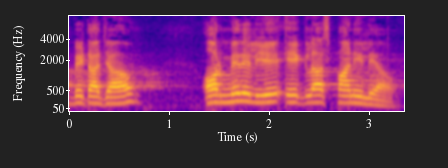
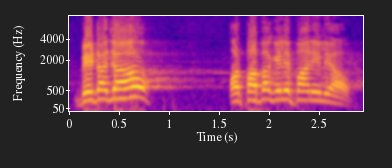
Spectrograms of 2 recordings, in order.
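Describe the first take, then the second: First: It is said at a normal volume. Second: It is said loudly, almost shouted.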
